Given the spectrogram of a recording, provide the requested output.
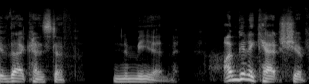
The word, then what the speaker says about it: Nemean: sent to slay the Nemenian lion. The tricky thing about this Nemenian lion is it's about 2 to 3 times his size, Heracles' size. I hate to be a pronunciation queen. Nemean.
